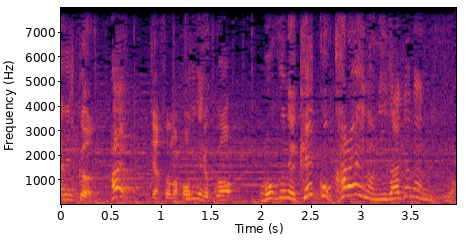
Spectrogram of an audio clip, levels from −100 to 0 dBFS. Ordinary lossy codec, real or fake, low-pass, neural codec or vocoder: none; real; none; none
